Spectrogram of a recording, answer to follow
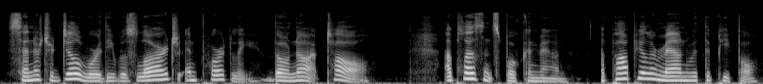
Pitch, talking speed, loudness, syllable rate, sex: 185 Hz, 140 wpm, -17 LUFS, 4.6 syllables/s, female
